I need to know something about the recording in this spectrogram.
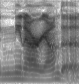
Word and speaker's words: Nina Arianda: um disappointing to see nina arianda and or did i say her name wrong no you got it yeah to see her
